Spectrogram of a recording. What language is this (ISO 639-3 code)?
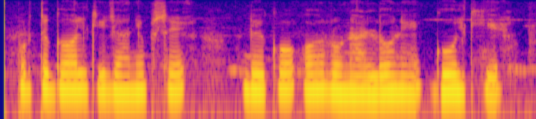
urd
